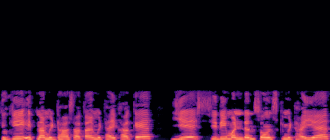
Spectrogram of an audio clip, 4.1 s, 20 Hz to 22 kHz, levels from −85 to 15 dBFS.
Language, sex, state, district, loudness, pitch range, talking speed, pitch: Hindi, male, Uttar Pradesh, Muzaffarnagar, -12 LUFS, 235-260 Hz, 205 wpm, 245 Hz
